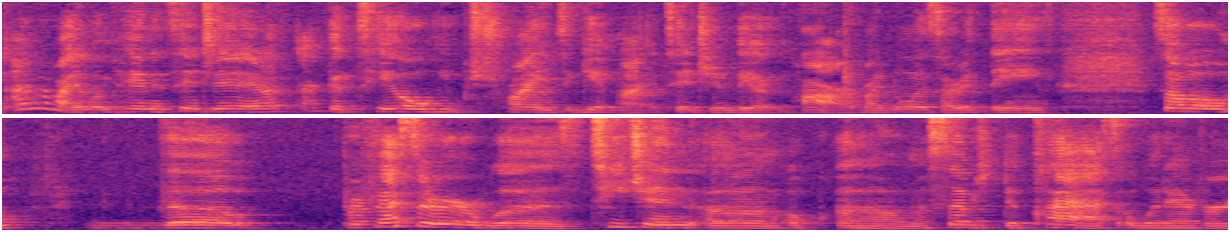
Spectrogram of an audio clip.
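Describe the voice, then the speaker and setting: Woman vlogger, lowish voice, blunt slangy storyteller, recorded off-mic in an echoey room. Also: recorded from a distance. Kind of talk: casual storytelling about dating and zodiac signs.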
